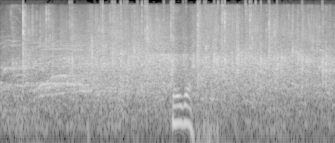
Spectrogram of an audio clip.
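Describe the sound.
An audience claps steadily throughout, a dense, even wash of applause that holds at the same level for the whole stretch, with a man's voice briefly speaking over it partway through.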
